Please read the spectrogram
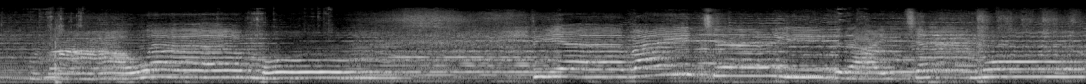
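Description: A young girl singing a Polish Christmas carol into a microphone, in phrases of long held notes.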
